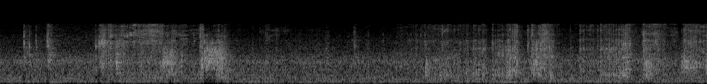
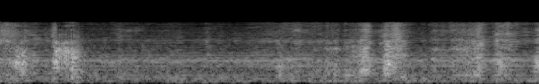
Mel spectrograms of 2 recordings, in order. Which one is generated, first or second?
second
